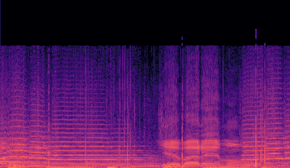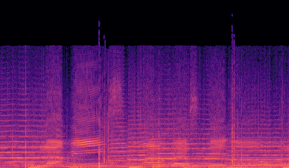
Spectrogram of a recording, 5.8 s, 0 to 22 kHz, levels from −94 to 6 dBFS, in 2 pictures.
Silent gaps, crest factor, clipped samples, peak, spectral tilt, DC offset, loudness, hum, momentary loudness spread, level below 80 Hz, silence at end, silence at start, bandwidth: none; 22 dB; under 0.1%; 0 dBFS; -4 dB/octave; 0.4%; -23 LUFS; none; 4 LU; -38 dBFS; 0 s; 0 s; 16.5 kHz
